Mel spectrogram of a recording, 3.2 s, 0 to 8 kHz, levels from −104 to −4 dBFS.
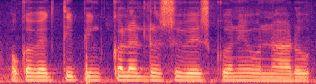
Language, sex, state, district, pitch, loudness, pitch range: Telugu, male, Telangana, Mahabubabad, 135 Hz, -16 LUFS, 125-140 Hz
